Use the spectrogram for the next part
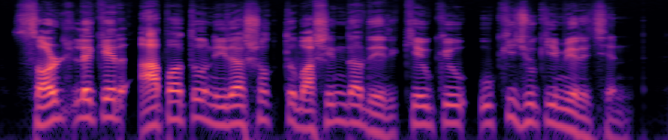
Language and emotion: Bengali, neutral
